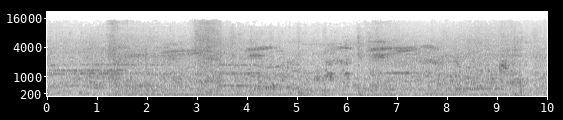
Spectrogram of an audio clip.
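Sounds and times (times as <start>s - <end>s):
boat ride background ambience: 0.0s - 10.0s
low voices: 0.0s - 10.0s.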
